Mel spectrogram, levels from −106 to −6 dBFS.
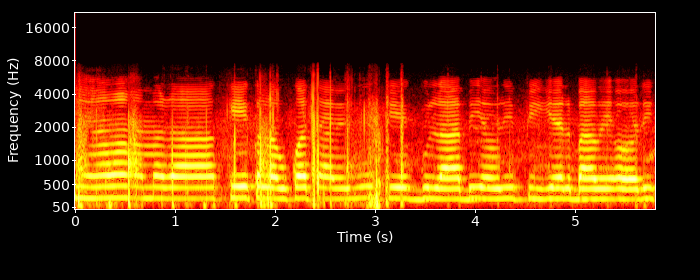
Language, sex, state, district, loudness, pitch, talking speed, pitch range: Bhojpuri, female, Bihar, East Champaran, -21 LUFS, 220 Hz, 155 wpm, 215-225 Hz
